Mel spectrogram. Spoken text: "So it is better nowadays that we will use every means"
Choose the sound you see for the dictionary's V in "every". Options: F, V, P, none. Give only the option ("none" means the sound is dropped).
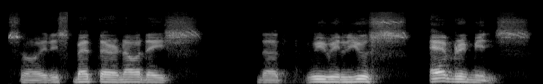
V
